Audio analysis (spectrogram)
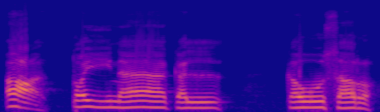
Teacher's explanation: الف اور عین کے اندر فرق رہے گا، عین کو اچھی طرح حلق سے نکالنا ہے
